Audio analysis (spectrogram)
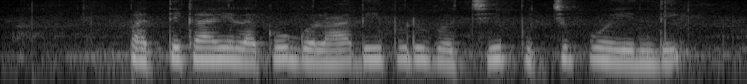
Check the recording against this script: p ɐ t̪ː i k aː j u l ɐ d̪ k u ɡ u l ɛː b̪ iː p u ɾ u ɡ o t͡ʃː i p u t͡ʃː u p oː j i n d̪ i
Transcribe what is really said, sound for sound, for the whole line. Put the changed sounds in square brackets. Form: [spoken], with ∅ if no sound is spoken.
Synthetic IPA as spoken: p ɐ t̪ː i k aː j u l ɐ [∅] k u ɡ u l [aː] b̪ iː p u ɾ u ɡ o t͡ʃː i p u t͡ʃː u p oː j i n d̪ i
